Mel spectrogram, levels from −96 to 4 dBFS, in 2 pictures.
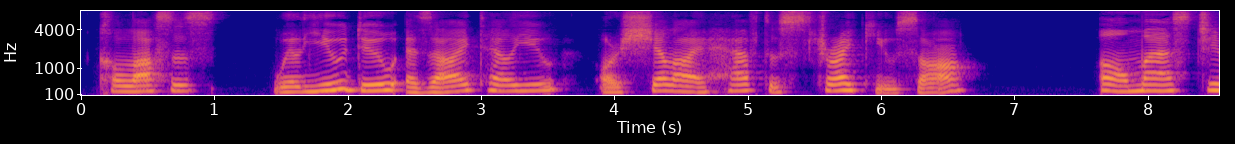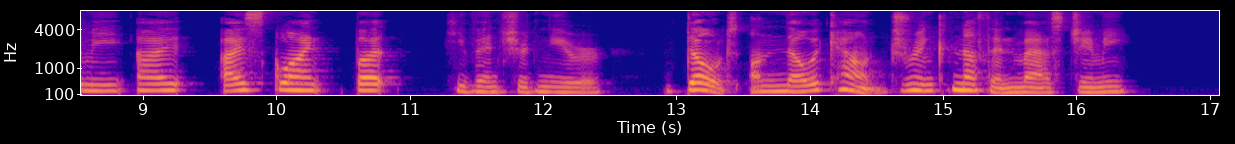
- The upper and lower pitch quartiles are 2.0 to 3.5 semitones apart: No, average, 4.0 semitones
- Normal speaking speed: No, slow, 125 wpm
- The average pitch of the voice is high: Yes, high, 210 Hz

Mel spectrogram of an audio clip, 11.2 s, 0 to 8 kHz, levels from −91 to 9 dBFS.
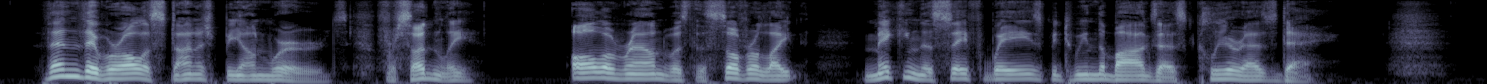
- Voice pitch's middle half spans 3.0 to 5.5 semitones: Yes, average, 3.9 semitones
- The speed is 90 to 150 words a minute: Yes, average, 140 wpm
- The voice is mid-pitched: No, low, 120 Hz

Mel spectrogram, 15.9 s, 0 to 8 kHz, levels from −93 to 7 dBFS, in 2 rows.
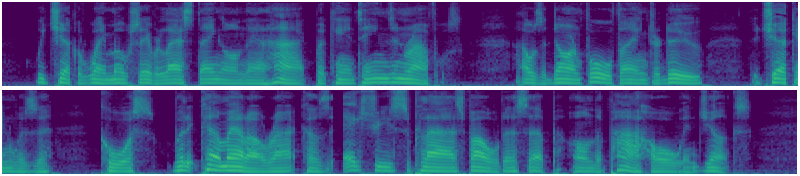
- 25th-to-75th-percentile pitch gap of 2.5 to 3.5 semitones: Yes, average, 3.0 semitones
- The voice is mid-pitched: No, low, 120 Hz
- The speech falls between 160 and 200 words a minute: Yes, average, 170 wpm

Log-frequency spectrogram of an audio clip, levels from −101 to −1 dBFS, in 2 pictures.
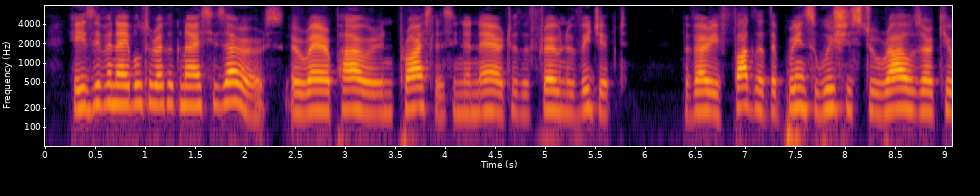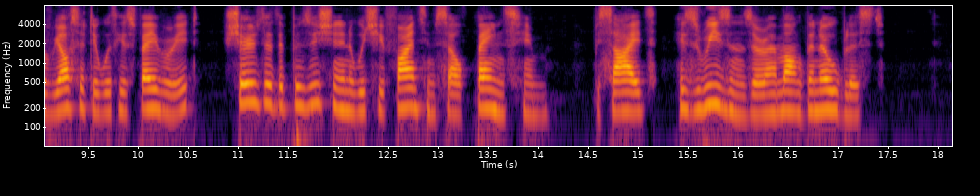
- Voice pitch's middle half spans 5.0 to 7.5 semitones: No, average, 3.1 semitones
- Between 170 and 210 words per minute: Yes, average, 175 wpm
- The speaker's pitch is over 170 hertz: Yes, medium, 185 Hz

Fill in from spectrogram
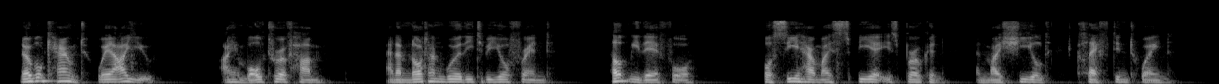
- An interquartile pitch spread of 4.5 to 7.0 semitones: No, average, 3.1 semitones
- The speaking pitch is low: Yes, low, 110 Hz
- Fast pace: No, average, 165 wpm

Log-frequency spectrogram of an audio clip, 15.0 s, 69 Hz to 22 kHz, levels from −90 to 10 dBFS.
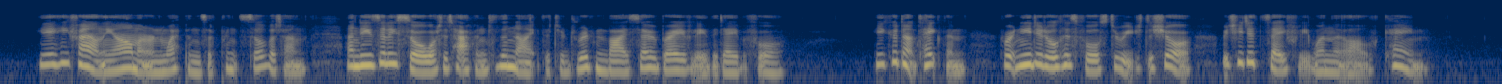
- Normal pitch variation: No, wide, 6.0 semitones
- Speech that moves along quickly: Yes, fast, 210 wpm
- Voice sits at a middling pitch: No, high, 210 Hz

